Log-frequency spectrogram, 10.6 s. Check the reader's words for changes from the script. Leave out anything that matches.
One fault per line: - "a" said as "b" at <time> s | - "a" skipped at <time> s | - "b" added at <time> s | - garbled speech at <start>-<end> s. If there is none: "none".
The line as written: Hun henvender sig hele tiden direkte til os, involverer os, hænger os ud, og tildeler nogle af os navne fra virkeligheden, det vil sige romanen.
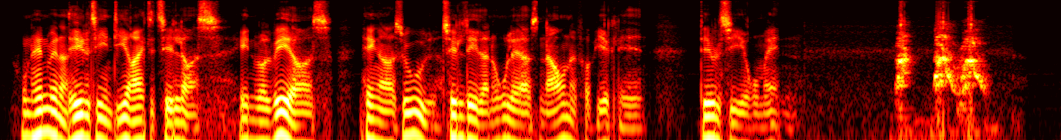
- "sig" skipped at 0.7 s
- "og" skipped at 4.4 s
